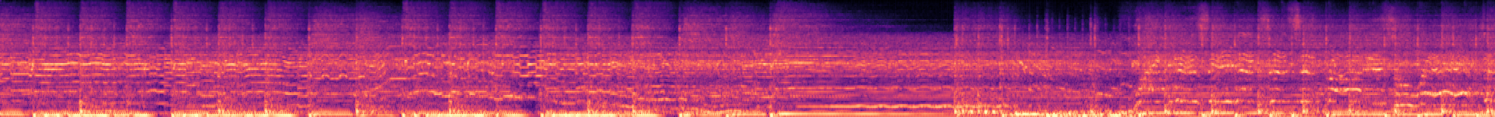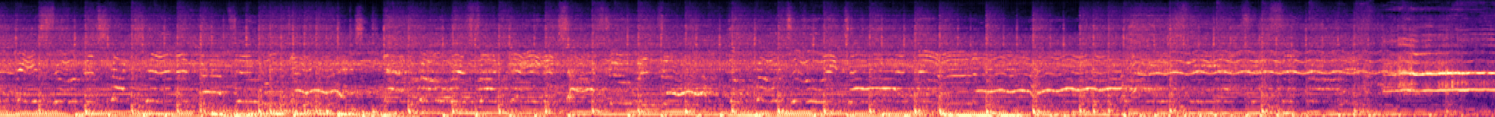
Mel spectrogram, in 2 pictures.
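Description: A new heavy metal song by a Christian band from California plays loudly and continuously, with harsh screamed vocals over dense distorted guitars and pounding drums, briefly thinning out around nine seconds before crashing back in.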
